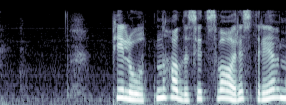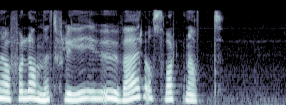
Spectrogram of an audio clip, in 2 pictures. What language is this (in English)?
Norwegian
